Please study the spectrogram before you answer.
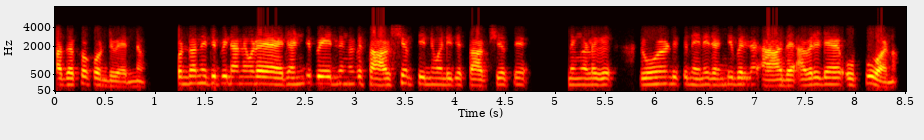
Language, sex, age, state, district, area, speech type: Malayalam, female, 60+, Kerala, Kasaragod, urban, conversation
